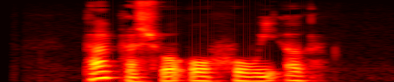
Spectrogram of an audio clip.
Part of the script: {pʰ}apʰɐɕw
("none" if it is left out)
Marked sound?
pʰ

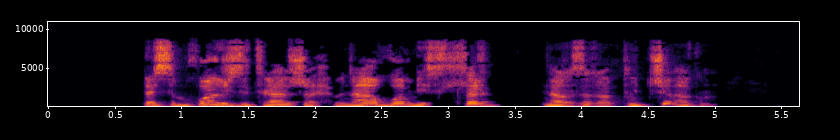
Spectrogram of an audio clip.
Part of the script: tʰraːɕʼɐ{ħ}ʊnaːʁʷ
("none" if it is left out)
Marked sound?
ħ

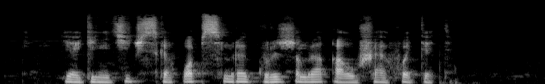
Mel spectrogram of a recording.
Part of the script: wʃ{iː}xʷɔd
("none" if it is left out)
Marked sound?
aː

